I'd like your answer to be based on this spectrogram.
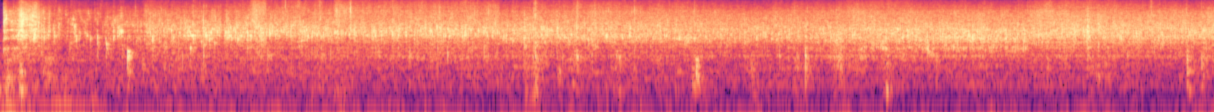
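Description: Hilsa fish head fries in oil in a wok with a steady, moderate sizzle, while intermittent clicks and scrapes of stirring sound throughout.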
